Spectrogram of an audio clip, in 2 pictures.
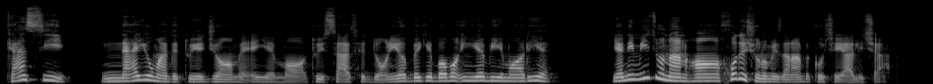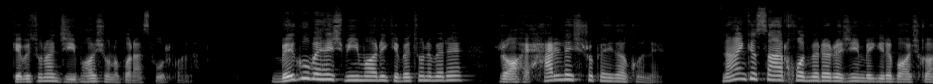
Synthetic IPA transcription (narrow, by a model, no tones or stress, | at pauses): cʰæsiː | næjumæd̪et̪ʰuːje̞d͡ʒɒːme̞̰ʔe̞jemɒ̰ːt̪ʰuːjesæ̰t̪he̞d̪onjɒːbe̞ɟebɒːbɒːiːnjebiːmɒːɾiːe | jæːniːmiːt̪ʰunænɦɒːxo̞d̪e̞ʃuːnomiːzænænbe̞kʰut͡ʃʰejeæ̰liʃæ̰b̥ | cʰe̞be̞t̪ʰuːnænd̪d͡ʒiːbhɒːʃuːnopʰo̞ɾæ̰zpʰṵːlkʰo̞̰næn | be̞ɡuːbe̞ɦeʃbiːmɒːɾiːcʰe̞be̞t̪ʰune̞be̞ɾe | ɾɒːhe̞hælːe̞ʃɾopʰe̞jd̪ɒːkʰo̞ne̞̰ | næiːŋce̞sæɾxo̞d̪̚be̞ɾeɾe̞ʒiːmbe̞ɟiːɾebɒːʃɡ̥ɒːh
